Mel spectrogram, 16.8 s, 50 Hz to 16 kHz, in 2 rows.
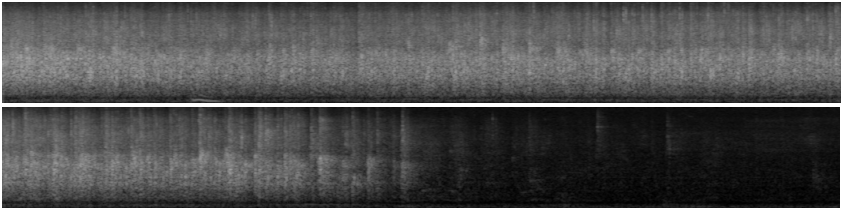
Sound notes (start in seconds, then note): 8.1 applause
